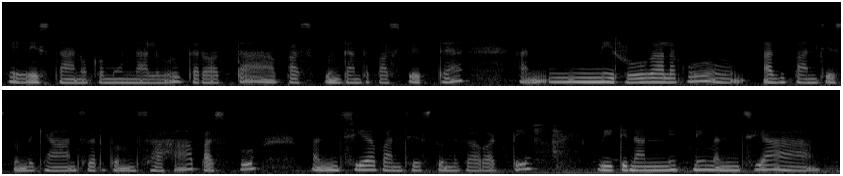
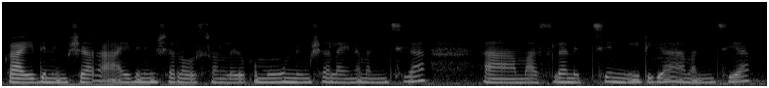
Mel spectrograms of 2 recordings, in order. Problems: low volume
